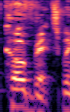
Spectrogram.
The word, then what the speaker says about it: Kobritz: Like when what is it? Koblitz? How do you pronounce the babysitter's name? – Kobritz.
